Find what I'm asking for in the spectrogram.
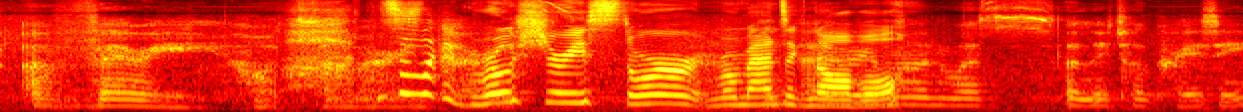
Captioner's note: exhales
